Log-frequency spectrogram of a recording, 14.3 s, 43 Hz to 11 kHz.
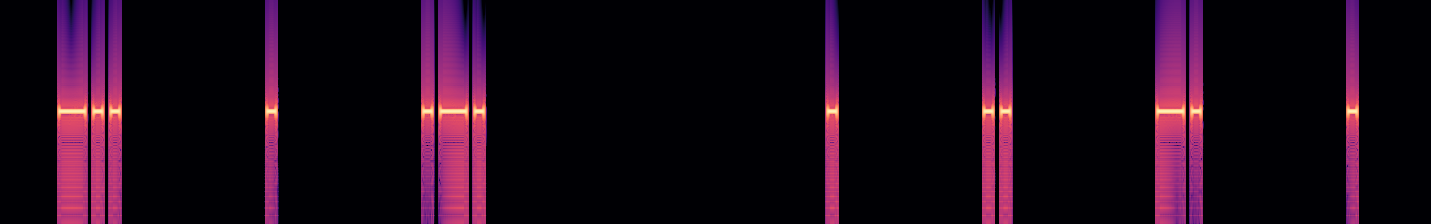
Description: Morse code, heard as a keyed tone, about 14 wpm, spaced as for 5 wpm, 700 Hz. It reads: DER EINE
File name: Morsekurs / Witze / Witz 31.Juli 2018, 25 F70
